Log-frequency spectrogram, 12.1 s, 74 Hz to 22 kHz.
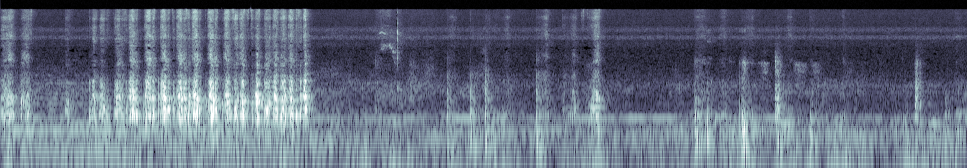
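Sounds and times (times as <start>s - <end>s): pencil scratching on paper: 0.0s - 3.9s
steady low hum: 0.0s - 12.0s.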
